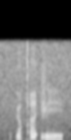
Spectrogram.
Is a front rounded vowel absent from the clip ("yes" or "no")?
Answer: no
